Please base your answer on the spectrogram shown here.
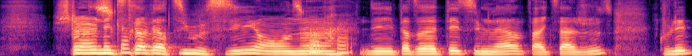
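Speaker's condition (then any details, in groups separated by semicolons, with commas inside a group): Cerebral palsy, near quadriplegia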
